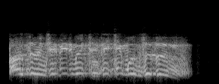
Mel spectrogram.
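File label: Turkish player killed ally, mood high, speech; War Thunder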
